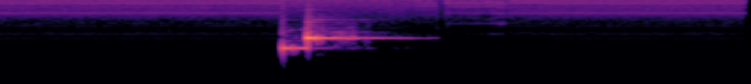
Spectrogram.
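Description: A short electronic notification chime sounds.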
